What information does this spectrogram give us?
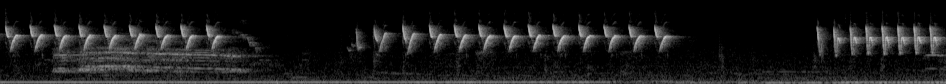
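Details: Ciblek Kristal bar-winged prinia singing hard as a lure for other prinias. Three rapid series of doubled, sharp chirps, with a buzzy undertone under the first series. A steady low hum runs through much of the recording.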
